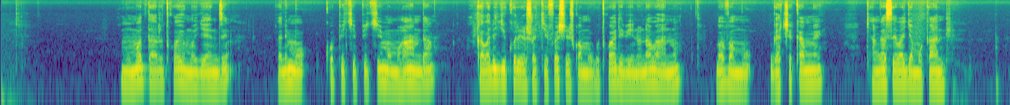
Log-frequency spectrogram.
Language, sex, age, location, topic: Kinyarwanda, male, 18-24, Nyagatare, finance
